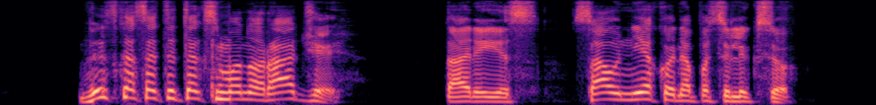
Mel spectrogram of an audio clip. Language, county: Lithuanian, Telšiai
